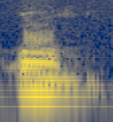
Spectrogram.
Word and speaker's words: Om: It consists of three syllables. When it starts saying Om, it opens out the mouth, A, U, M. A, you have to open your mouth to say A.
